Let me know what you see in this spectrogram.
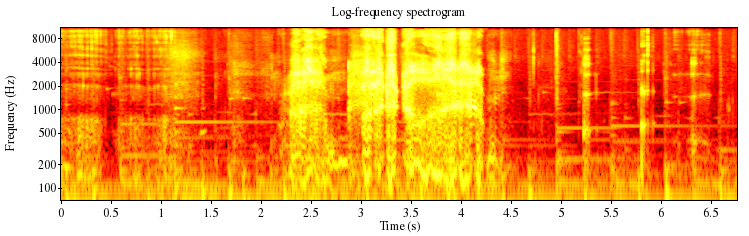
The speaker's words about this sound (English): Ignore our unison burp and slurp session.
